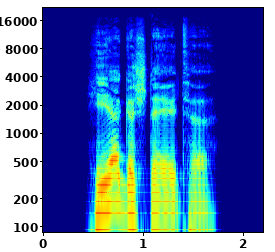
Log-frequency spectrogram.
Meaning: inflection of hergestellt: 1. strong/mixed nominative/accusative feminine singular 2. strong nominative/accusative plural 3. weak nominative all-gender singular
- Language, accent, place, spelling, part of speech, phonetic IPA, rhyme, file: German, Germany, Berlin, hergestellte, adjective, [ˈheːɐ̯ɡəˌʃtɛltə], -eːɐ̯ɡəʃtɛltə, De-hergestellte.ogg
